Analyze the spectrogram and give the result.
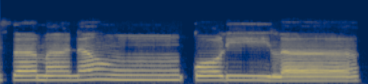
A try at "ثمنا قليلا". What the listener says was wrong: Sama nau qalila. Tanwin bertemu. Ikhfa'nya ditebalkan. Sama nau. Sama nau qalila. Karena tanwin bertemu dengan huruf qaf yang tebal, maka tebalkan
